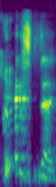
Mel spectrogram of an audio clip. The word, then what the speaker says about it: कृष्ण: हाँ, और उच्चारण के स्थान पर जब हम संस्कृत ऐसा कहेंगे, संस्कृति, कृष्ण ऐसा जब कहेंगे, तब र और रू के बीच में जब जिह्वा ऊपर लगती है तो रू का थड़कन के साथ उच्चारण होगा, क्योंकि उसमें स्वर रू है। आप समझ गए ना? हेलो, वो क्रू नहीं है। हेलो, बहुत लोग ऐसा बताते हैं कृष्ण, तो गलत हो गया, क्योंकि क्रू उसने बताया,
